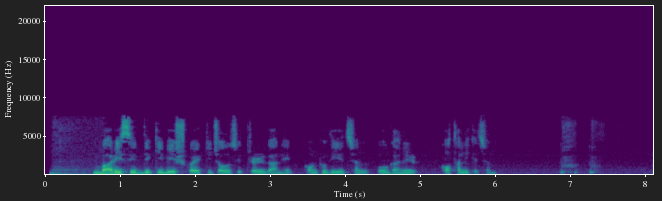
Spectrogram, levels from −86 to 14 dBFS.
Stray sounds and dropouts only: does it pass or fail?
fail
